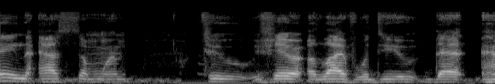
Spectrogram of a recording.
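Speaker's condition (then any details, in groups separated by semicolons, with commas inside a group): ALS; throat muscles affected, speech slowed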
